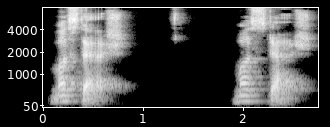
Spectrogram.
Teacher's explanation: put the accent on a first syllable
